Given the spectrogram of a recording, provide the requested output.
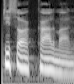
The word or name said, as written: Tisza Kálmán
